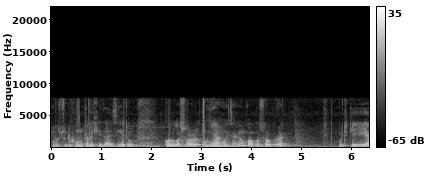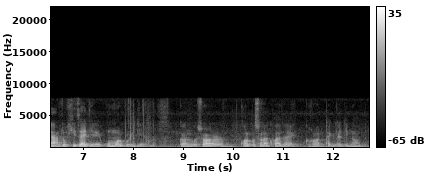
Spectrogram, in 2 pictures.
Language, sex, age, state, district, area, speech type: Assamese, male, 18-30, Assam, Nagaon, rural, spontaneous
